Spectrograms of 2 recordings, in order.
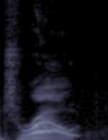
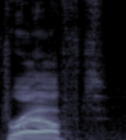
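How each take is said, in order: First: The vowel rhymes with 'out'. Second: The vowel rhymes with 'laughed'. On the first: The speaker calls it wrong. "I say drought, and that's wrong" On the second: The speaker calls it right. "It's draft"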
